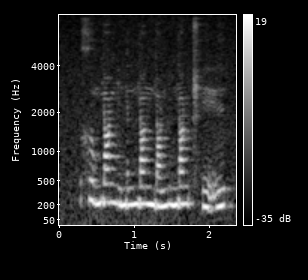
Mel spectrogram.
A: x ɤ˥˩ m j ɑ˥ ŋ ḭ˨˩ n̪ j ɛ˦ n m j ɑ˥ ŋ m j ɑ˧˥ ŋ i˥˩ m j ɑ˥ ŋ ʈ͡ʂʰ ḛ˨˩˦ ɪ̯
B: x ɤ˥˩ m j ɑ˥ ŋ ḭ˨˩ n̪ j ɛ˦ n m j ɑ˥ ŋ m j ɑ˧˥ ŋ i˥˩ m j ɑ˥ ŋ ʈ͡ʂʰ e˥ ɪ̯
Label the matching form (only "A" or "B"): A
